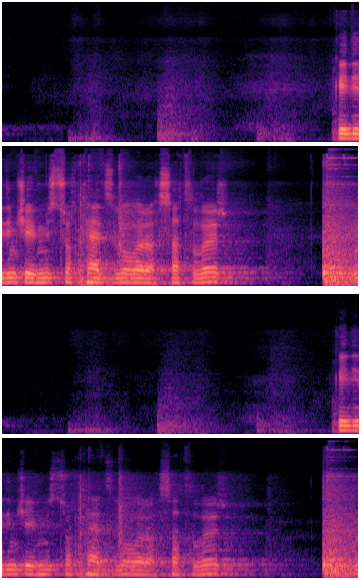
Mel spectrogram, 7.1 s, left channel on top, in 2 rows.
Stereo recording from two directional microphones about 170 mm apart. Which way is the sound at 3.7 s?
20° left (ahead or behind).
